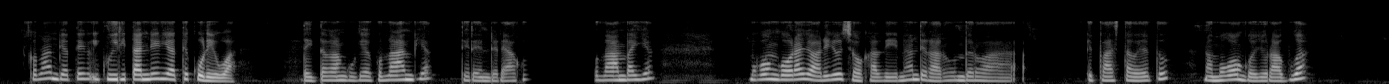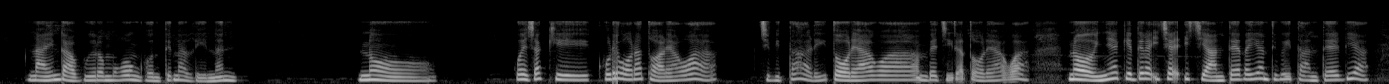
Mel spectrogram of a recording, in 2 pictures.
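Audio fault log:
5.24–5.97 s, call audio freeze: right after "ngugi ee kuthambia ndiraendelea" the sound stalls, a short fading tail from the last sound gives way to about 0.64 s of silence, then it resumes where it stopped. Likely delayed packets emptied the jitter buffer, inserting a 0.71 s gap without losing anything.
11.66–13.29 s and 19.06–21.29 s, jitter buffer speed-up: the sound hurries at unchanged pitch, first after "pastor wetu" at about 109% speed, then at about 125% leading into "cibitari twareegwa". The buffer was trimming excess delay by cutting many pitch-period-sized slivers, roughly 150 ms and half a second in total.
20.02–20.06 s, chunks out of order: inside the second speed-up there is a brief garbled jolt. One short piece, which fits a 20 ms chunk, played one chunk late after the piece meant to follow it, so nothing is missing but three hard joins break the flow.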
